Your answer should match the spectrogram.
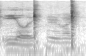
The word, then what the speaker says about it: Ely: Ely Nevada all right even though it's spelled like Eli it's it's eely yep loneliest Highway in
